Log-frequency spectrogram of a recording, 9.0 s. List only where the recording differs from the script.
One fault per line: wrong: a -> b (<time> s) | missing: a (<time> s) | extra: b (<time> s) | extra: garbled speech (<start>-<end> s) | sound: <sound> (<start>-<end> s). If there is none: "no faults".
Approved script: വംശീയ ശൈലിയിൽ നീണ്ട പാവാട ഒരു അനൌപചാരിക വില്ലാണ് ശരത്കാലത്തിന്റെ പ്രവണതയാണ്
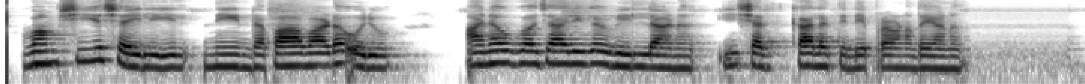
extra: ഈ (6.0 s)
